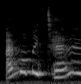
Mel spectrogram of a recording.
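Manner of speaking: put-on high, loud little-girl voice, chirpy; imitating a little girl. Girl telling crying classmate her age, high loud child voice. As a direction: pitch way up like a ten-year-old.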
